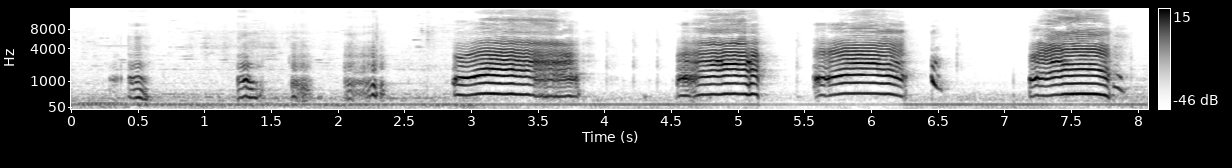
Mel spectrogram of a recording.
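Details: Infant boy with hiccups and gas after feeding: short whimpers build into four drawn-out, high-pitched wails with breaths between, over a low room hum.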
